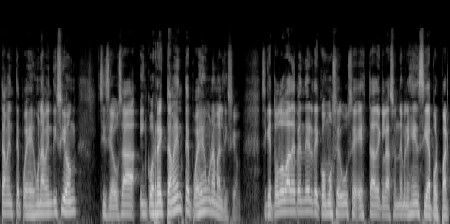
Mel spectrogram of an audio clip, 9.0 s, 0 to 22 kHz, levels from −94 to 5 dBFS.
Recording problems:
none

